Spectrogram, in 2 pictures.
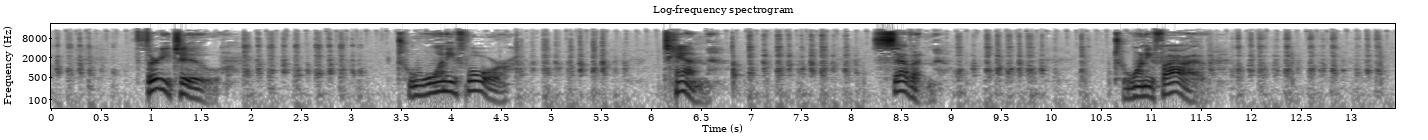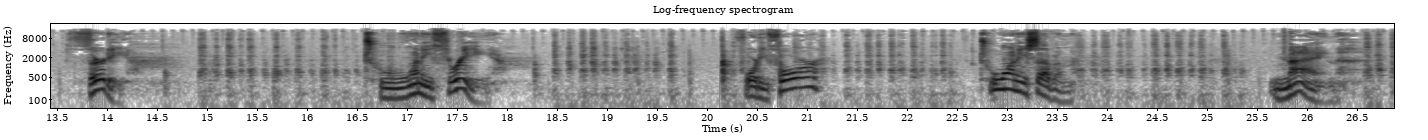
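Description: A coin scratches and rasps across a card.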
